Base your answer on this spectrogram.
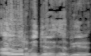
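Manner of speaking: put-on British voice. Mocking actors playing dinosaurs hanging on wires, in a mock British accent. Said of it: "with their British accents".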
